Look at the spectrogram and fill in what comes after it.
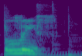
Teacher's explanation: перший звук л приголосний твердий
